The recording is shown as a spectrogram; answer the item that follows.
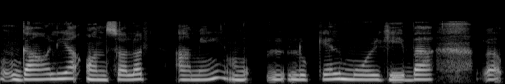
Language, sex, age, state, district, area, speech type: Assamese, female, 30-45, Assam, Golaghat, rural, spontaneous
